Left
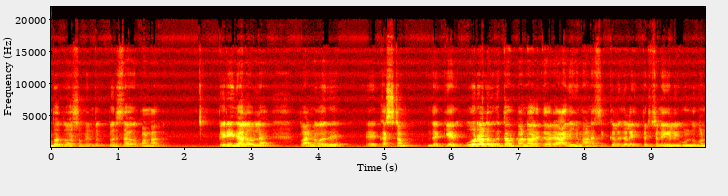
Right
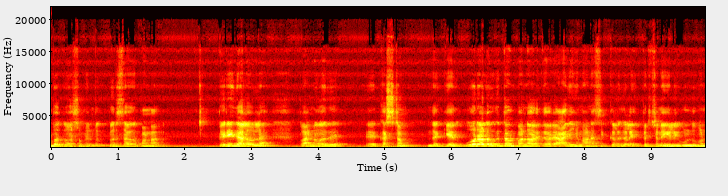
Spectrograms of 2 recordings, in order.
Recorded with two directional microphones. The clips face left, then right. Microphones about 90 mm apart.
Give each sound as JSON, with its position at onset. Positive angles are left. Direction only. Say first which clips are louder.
{"t": 0.0, "sound": "a man's voice", "louder": "right 1 dB", "side_deg": 5}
